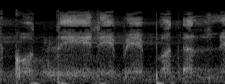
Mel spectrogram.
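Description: An elderly woman speaking into a microphone in a soft, breathy, near-whispered voice: several short phrases heavy with hissing consonants.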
